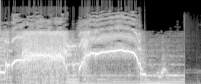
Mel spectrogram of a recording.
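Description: Teenage girls screaming in fright: two long, high screams, each rising and then held, the second longer. Everything cuts off suddenly near the end.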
